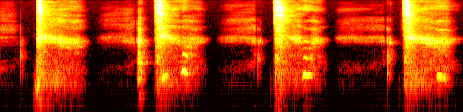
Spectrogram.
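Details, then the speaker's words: Four sharp, explosive sneezes in about seven seconds, each preceded by a brief inhaled catch. "two they were my sneezes now it's my turn guys my sisters are sneezing on the background okay"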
